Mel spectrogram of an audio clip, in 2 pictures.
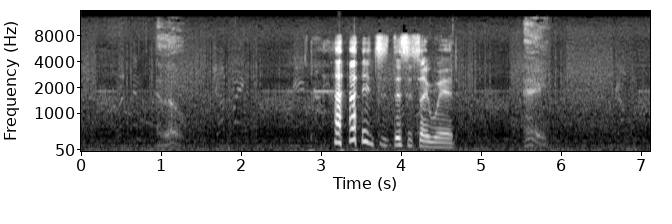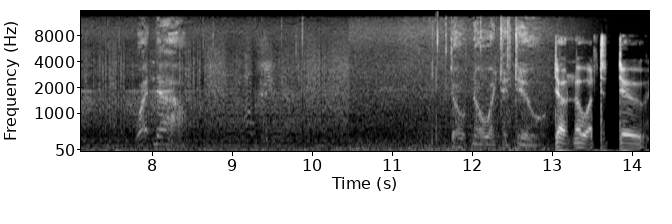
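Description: A man speaks urgently into a handheld radio.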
